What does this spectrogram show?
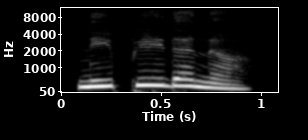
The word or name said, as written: ನಿಪೀಡನ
